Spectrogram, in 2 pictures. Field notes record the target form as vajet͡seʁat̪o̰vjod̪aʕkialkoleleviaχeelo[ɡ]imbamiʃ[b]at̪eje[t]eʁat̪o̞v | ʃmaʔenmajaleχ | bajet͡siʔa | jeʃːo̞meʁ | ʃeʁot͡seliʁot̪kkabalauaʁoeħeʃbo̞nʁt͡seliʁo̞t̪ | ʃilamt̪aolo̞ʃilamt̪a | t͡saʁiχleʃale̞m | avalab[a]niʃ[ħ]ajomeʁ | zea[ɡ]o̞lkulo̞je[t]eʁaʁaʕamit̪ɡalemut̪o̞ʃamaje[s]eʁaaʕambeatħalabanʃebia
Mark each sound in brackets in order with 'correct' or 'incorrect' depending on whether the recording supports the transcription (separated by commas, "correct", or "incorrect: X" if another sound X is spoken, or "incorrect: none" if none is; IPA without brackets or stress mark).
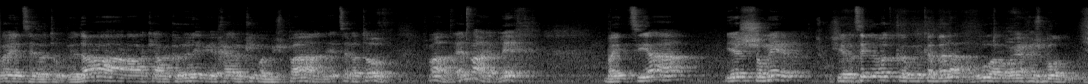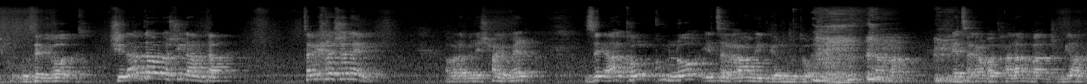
incorrect: k, incorrect: p, incorrect: t͡s, incorrect: e, correct, incorrect: k, incorrect: t͡s, incorrect: t͡s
